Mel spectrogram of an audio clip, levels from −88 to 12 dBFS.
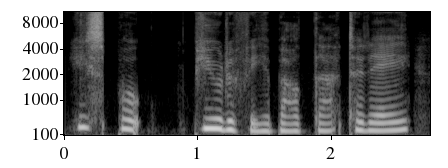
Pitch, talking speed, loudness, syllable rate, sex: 220 Hz, 130 wpm, -19 LUFS, 5.6 syllables/s, female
